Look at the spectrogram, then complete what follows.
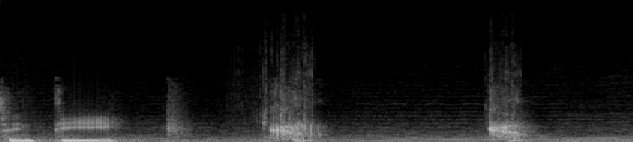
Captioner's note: crack, crack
